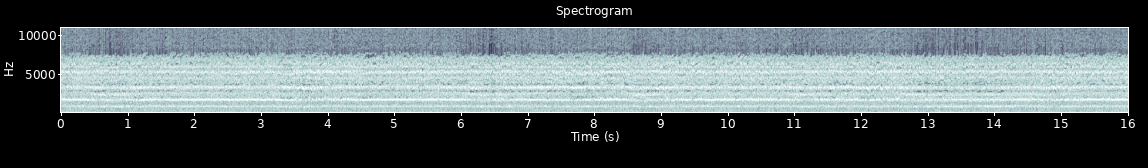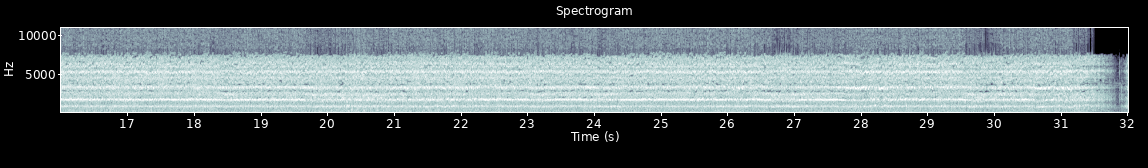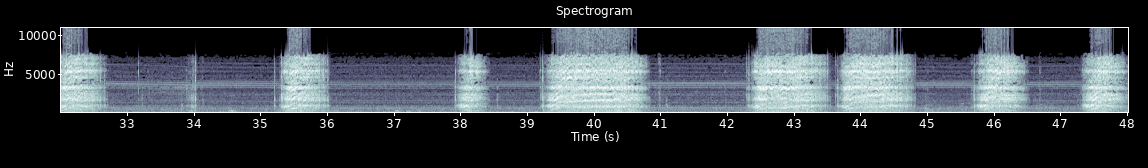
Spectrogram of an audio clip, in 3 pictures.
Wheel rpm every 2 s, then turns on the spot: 230, 230, 230, 230, 230, 230, 220, 230, 230, 230, 230, 230, 230, 230, 220, 160, 10, 10, 0, 60, 50, 70, 40, 30.
none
